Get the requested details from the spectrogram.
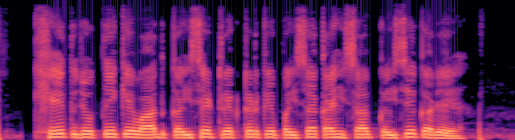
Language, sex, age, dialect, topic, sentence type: Magahi, male, 25-30, Western, agriculture, question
